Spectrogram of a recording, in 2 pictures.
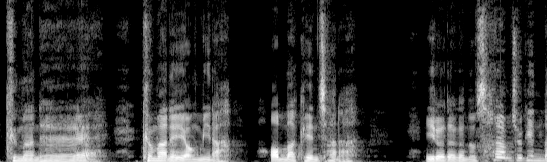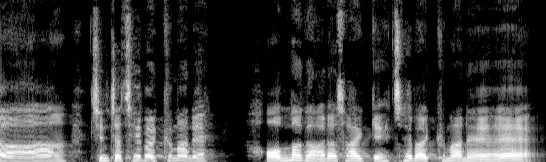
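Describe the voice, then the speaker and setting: A man doing an older mother, high-pitched, emotional, lively swings, slightly gravelly, distant. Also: normal speed. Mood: pleading. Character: older mother, newly remarried woman, pleading.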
